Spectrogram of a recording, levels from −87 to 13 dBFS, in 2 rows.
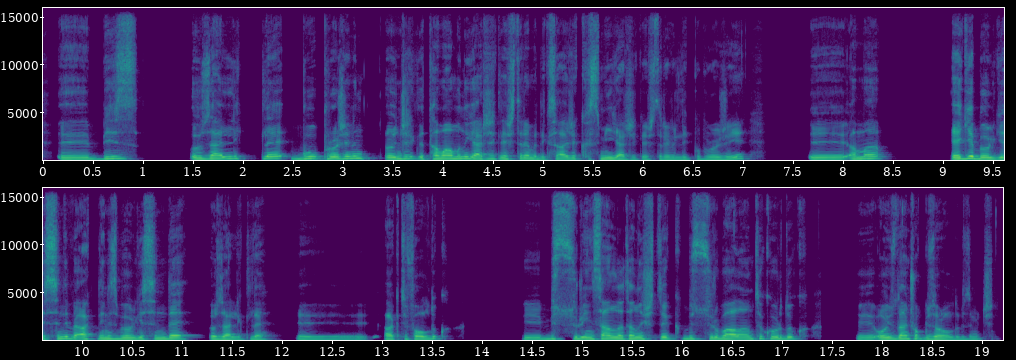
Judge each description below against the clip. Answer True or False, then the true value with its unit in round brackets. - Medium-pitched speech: True (165 Hz)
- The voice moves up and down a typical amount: True (3.1 semitones)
